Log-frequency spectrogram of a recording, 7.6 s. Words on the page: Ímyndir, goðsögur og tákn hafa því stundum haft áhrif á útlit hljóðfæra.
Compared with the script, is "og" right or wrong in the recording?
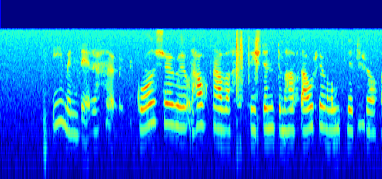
wrong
